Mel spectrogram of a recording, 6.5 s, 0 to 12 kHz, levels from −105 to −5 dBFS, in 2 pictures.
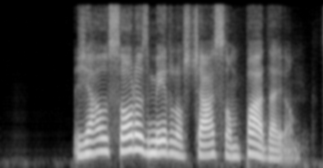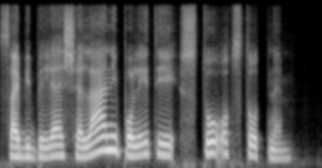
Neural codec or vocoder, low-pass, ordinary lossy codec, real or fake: codec, 16 kHz in and 24 kHz out, 0.9 kbps, LongCat-Audio-Codec, fine tuned four codebook decoder; 10.8 kHz; none; fake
